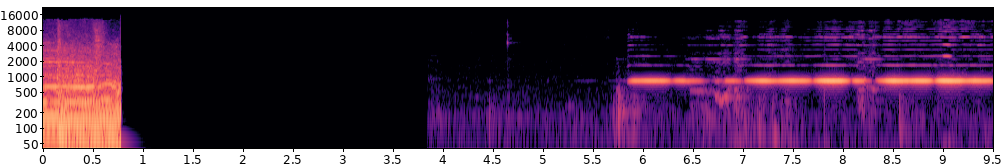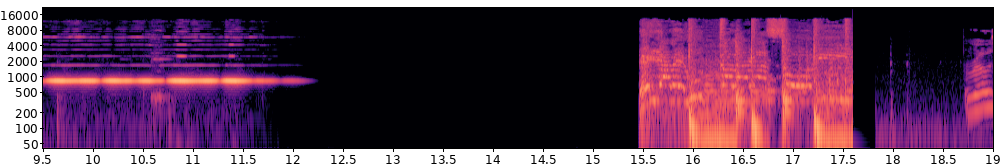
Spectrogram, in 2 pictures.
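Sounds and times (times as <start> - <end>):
steady high ringing tone: 5.8 - 12.2.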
